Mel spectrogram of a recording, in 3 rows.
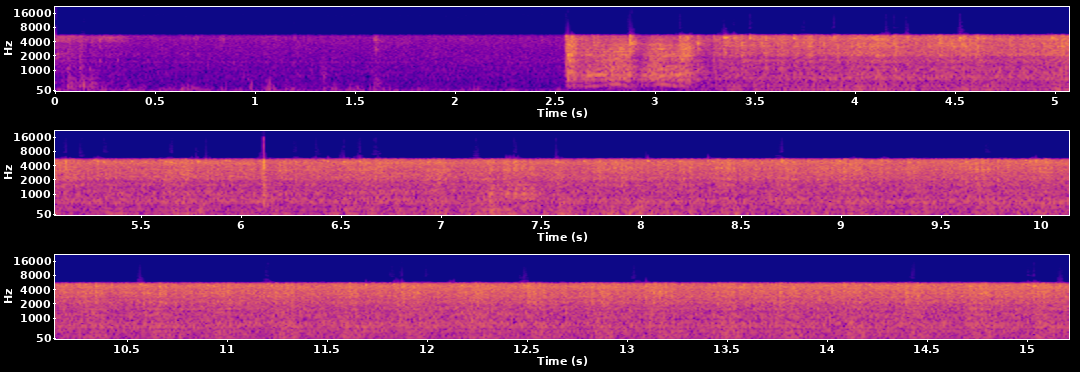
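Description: Vanden Plas Princess 4 Litre R's Rolls-Royce 4-litre six-cylinder petrol engine started about two and a half seconds in, catching almost at once and settling into an idle with a steady pulse. It is missing on one cylinder, running on five.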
